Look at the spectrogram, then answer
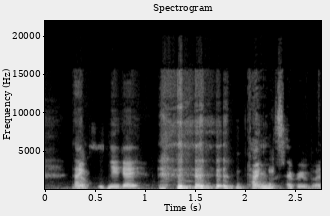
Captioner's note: laughing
